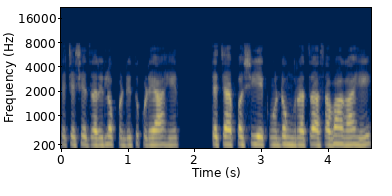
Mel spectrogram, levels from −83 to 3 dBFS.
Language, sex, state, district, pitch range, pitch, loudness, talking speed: Marathi, female, Maharashtra, Pune, 195-210 Hz, 200 Hz, -19 LUFS, 140 wpm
